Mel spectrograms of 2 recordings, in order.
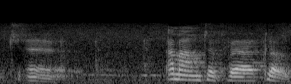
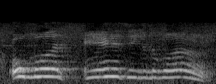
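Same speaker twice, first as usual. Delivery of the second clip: gushing; 6 semitones higher than usual. Retold or imitated. Child gushing her love to Baba.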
